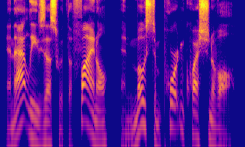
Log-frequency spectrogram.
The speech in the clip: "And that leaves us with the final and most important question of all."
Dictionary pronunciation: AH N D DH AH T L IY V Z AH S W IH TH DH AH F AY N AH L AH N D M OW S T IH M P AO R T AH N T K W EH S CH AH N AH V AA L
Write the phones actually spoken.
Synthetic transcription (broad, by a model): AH N DH AH T L IY V Z AH S W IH DH AH F AY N L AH N M OW S T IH M P AO R T N K W EH S CH AH N AH V AA L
